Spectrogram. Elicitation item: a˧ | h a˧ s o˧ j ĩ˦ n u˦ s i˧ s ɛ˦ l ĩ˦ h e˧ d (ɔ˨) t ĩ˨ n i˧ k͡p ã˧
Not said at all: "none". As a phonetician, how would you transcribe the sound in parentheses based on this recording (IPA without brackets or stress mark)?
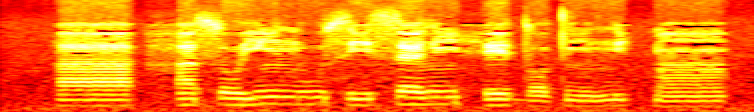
ɔ˨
